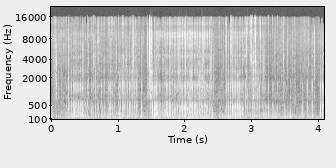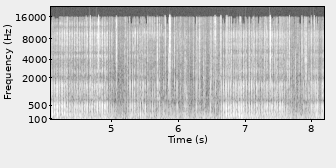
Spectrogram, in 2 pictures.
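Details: Cozy cat purring at a crackling fireplace, low rhythmic rumbling rising in surges every couple of seconds, with brief quieter gaps between breaths and scattered pops from the burning logs.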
